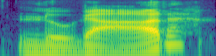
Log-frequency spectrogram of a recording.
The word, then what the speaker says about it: lugar: like but it's just otherwise one r just makes a little d it's almost like a d okay so see if you can say like i do lugar here's a this one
